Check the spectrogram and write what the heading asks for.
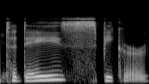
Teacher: just keep your s going today's speaker don't make the z on today's today's speaker 11 has a lot of l's this was for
